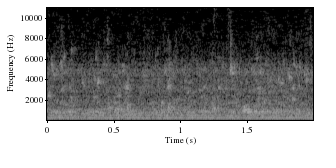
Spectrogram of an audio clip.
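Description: Aquarium filter outflow splashing and trickling into the tank, a steady running-water sound with a faint steady hum underneath.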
